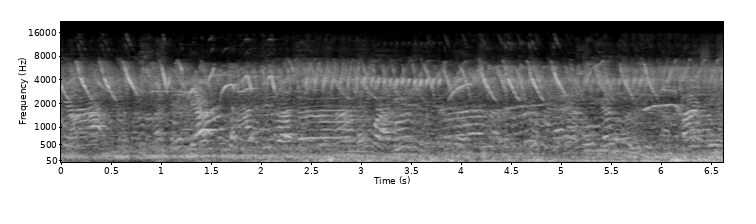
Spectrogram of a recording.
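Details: Canaries competing at a songbird contest in Pringsewu on 29 September 2019 sing continuously in fast, high twittering trills and rapid sweeping notes that overlap densely, with people talking in the background.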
